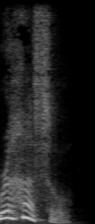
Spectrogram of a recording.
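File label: "rehearsal", British English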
